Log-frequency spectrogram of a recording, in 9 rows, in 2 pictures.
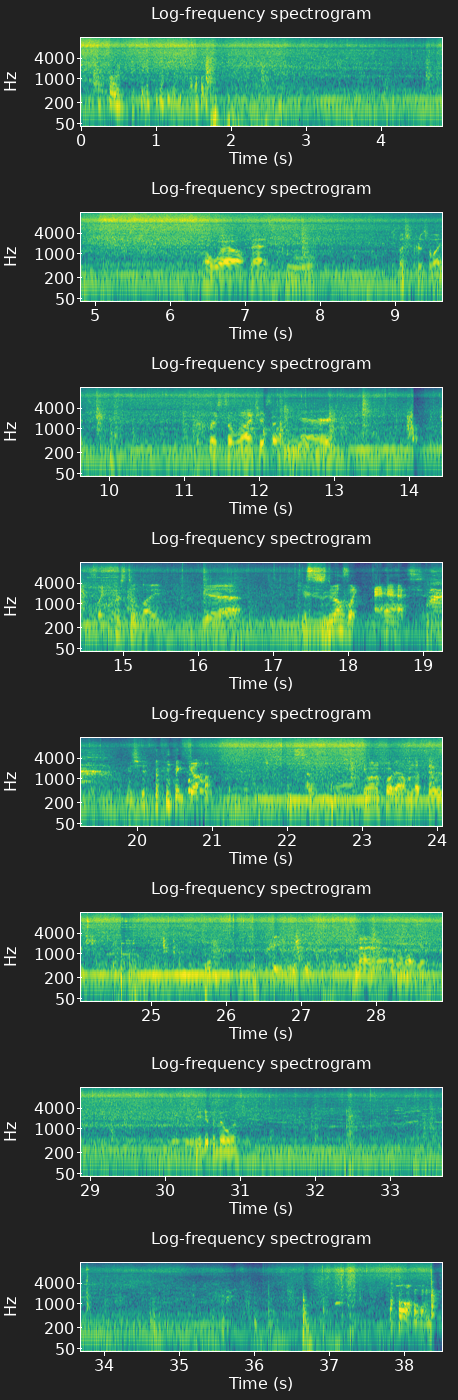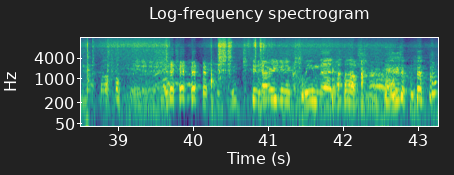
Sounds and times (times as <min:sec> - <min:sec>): Speech: 0:06.4 - 0:08.0, 0:09.0 - 0:09.7, 0:11.3 - 0:13.1, 0:14.6 - 0:16.6, 0:22.0 - 0:24.3, 0:27.7 - 0:28.8, 0:30.0 - 0:31.2, 0:39.2 - 0:42.6.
